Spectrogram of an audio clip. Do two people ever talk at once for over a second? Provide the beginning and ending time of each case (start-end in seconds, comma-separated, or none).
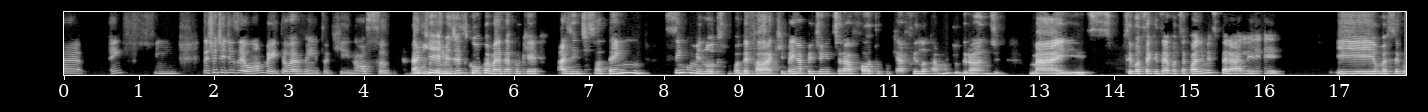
none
